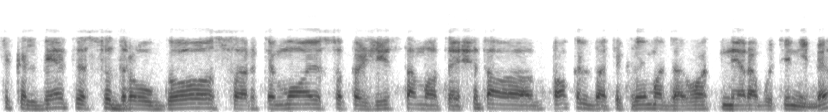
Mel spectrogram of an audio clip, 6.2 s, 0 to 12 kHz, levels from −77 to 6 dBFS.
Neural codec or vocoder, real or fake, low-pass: vocoder, 48 kHz, 128 mel bands, Vocos; fake; 10.8 kHz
